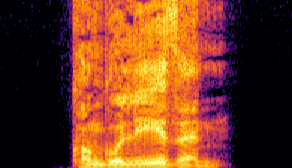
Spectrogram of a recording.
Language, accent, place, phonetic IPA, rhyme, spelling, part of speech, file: German, Germany, Berlin, [kɔŋɡoˈleːzɪn], -eːzɪn, Kongolesin, noun, De-Kongolesin.ogg
- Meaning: Congolese (female person from Republic of Congo)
